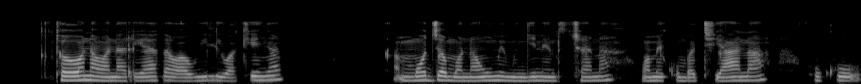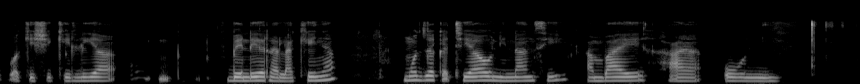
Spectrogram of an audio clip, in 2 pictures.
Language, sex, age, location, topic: Swahili, female, 50+, Kisumu, education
